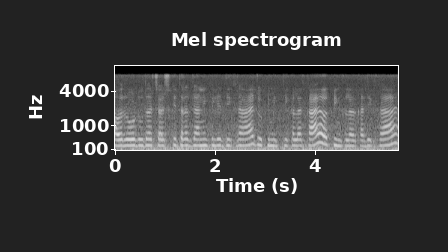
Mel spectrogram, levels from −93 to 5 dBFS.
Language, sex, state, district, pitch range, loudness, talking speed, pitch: Hindi, female, Maharashtra, Chandrapur, 235-245 Hz, -17 LUFS, 245 wpm, 235 Hz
